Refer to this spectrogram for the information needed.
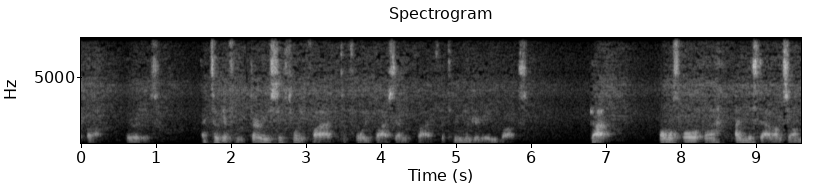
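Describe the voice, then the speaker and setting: A man speaks quietly at a moderate pace. He leaves long, frequent pauses. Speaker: futures day trader. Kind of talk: trading recap screen walkthrough. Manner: quiet, low-voiced; casual, rambling.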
